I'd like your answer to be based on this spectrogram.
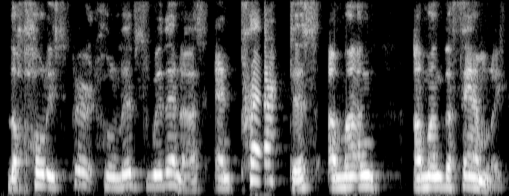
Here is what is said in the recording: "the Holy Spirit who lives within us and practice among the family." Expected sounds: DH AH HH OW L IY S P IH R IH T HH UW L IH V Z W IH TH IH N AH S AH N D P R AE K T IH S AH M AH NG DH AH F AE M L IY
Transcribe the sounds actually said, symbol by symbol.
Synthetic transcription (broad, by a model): DH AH HH OW L IY S P IH R IH T HH UW L IH V Z W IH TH IH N AH S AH N P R AE K T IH S AH M AH NG DH AH F AE M L IY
